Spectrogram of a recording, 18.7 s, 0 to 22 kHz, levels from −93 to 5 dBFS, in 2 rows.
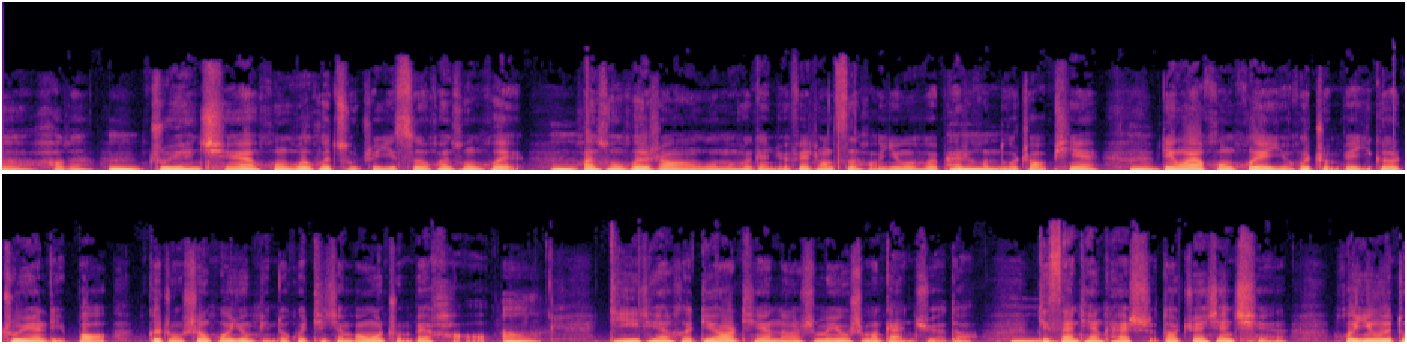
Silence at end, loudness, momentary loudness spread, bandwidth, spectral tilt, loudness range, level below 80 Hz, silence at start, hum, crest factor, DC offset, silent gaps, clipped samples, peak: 0 s; -19 LUFS; 8 LU; 15.5 kHz; -7.5 dB/octave; 2 LU; -36 dBFS; 0 s; none; 16 dB; under 0.1%; none; under 0.1%; -2 dBFS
